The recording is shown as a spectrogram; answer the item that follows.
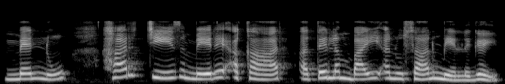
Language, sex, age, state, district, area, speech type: Punjabi, female, 18-30, Punjab, Kapurthala, urban, spontaneous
